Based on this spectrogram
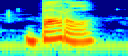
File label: "bottle", English; 3000 words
